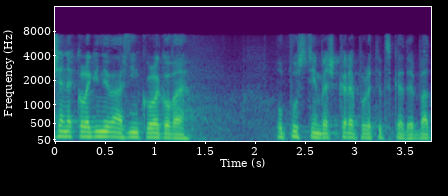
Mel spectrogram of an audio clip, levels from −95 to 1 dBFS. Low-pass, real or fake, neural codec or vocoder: 7.2 kHz; fake; codec, 16 kHz, 1 kbps, X-Codec, HuBERT features, trained on LibriSpeech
